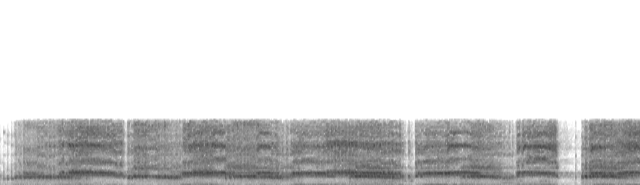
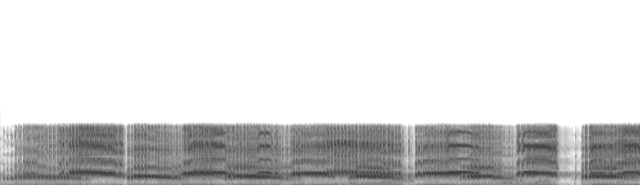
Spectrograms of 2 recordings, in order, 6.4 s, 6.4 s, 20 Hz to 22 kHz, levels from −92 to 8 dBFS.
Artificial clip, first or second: first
